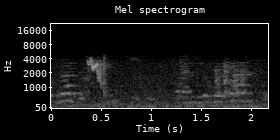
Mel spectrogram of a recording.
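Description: A single short bird chirp, falling sharply in pitch, about half a second in.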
